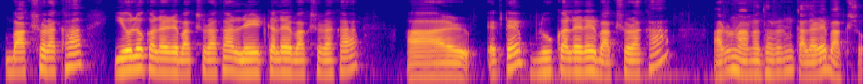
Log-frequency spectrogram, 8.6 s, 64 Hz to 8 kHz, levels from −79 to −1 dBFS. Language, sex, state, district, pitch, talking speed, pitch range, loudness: Bengali, male, West Bengal, Jalpaiguri, 135 Hz, 165 wpm, 125-145 Hz, -17 LUFS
